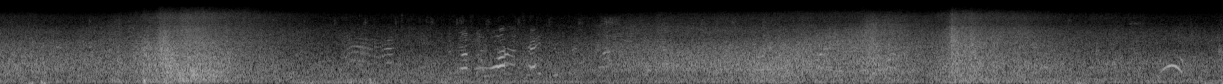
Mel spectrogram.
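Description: Waves break and wash onto the shore outdoors.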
